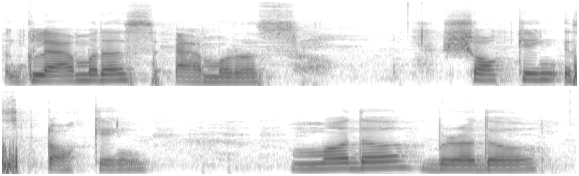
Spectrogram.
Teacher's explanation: a rhyme on 2 syllables in which the last syllable is unstressed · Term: फेमिनिन राइम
